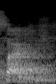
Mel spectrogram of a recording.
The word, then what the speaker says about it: psi: So this is pronounced as psi.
